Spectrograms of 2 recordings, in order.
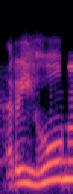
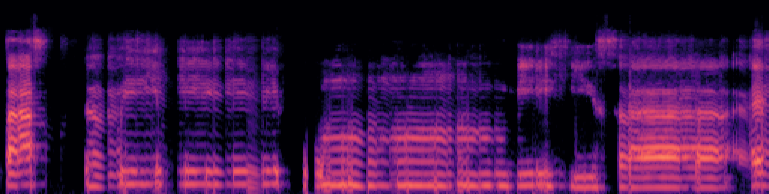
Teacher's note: Kan bacanya rihum. Nah, ri-nya itu panjang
